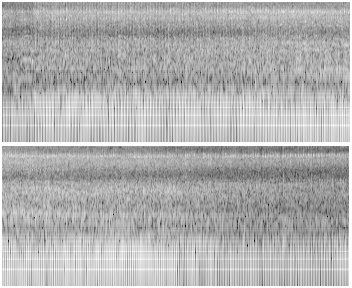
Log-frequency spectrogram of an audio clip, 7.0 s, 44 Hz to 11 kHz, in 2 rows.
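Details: Land Rover Series 2A on first start after a complete engine rebuild and new clutch, started on choke: a steady, even, low-pitched four-cylinder idle with no misses, knocks or rattles.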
